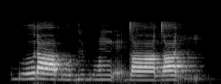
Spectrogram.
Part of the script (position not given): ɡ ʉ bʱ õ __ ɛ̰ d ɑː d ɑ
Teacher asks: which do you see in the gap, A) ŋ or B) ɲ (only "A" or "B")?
A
